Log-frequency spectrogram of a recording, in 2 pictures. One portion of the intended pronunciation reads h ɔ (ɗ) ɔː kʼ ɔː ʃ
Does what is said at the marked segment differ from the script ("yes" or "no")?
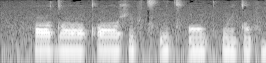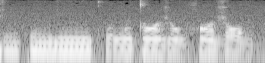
yes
